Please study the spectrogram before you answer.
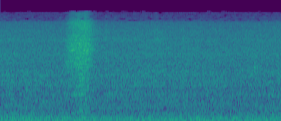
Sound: snif

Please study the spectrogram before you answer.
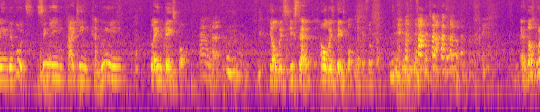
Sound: laugher

